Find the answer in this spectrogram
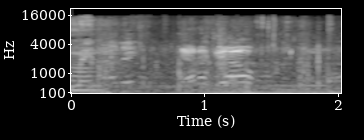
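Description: A short voiced exclamation about a second in, over a steady low rumble of wind on the microphone and the noise of choppy lake water.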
